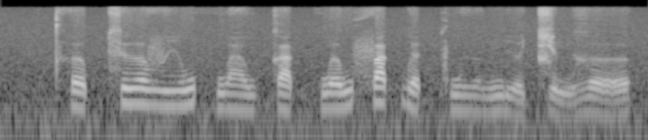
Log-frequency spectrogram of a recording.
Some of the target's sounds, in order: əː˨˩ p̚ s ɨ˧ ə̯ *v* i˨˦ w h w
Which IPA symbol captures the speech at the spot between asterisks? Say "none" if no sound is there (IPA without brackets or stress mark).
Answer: v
